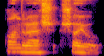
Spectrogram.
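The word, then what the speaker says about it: András Sajó: Dear friends, I have the honor today to welcome Professor Professor please uh correct me in the pronunciation. It's Andras Saj. Andra say Andra say okay professor Andra say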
